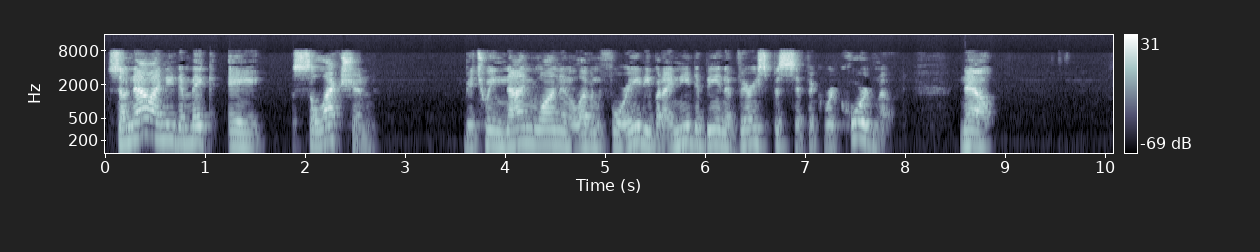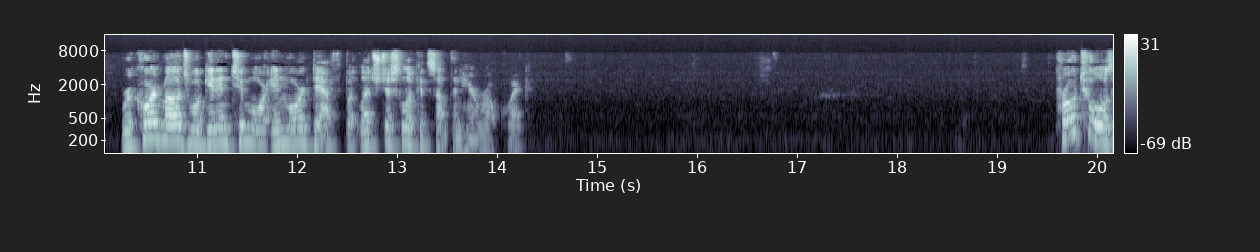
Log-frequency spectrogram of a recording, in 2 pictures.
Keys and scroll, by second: 9.4 super+Tab, 13.2 super+KP_5, 16.5 super+KP_1.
